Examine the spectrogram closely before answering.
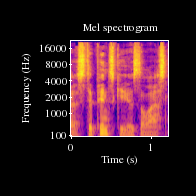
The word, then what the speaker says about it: Stepinski: for taking the time I really and it's stepinsky is the last name right is that pronounced correctly corre excellent yeah so thank you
